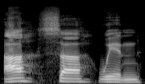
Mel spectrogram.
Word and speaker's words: Asawin: Aswin, last name, Sibsang.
